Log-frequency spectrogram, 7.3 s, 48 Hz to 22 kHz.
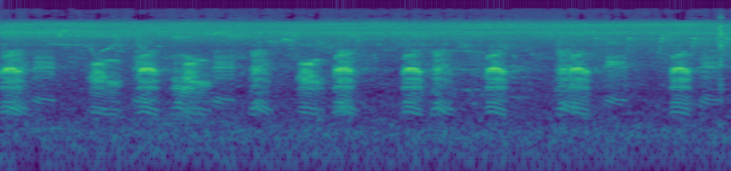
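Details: Chorus of Indian bullfrogs at courtship near Dombivali, Thane district, Maharashtra, 9 June 2018; throaty, buzzy croaks come in quick succession, about two per second, over low continuous background rumble.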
